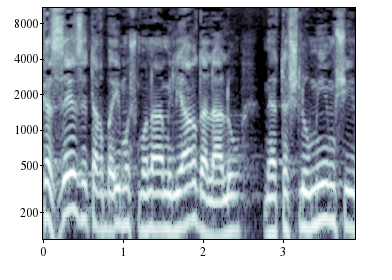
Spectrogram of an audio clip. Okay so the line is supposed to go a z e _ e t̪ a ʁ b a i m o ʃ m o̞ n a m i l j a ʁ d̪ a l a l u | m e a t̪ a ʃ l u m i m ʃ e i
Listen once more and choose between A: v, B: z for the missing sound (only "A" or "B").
B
